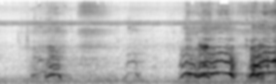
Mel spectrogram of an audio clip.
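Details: Hound dogs racing Lucy along a fence give drawn-out arched baying howls. Two faint calls come first, then a loud run of overlapping bays from several dogs near the end.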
